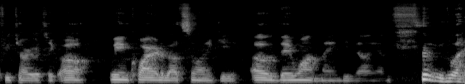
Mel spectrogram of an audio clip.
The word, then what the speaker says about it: Solanke: Solanke.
